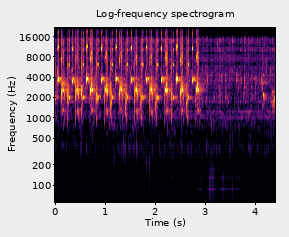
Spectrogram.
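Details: Sooty-headed bulbul in a long rapid 'ropel' song, used as a lure to make other bulbuls reply; bright chirped notes repeated about three times a second for three seconds, then stopping.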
